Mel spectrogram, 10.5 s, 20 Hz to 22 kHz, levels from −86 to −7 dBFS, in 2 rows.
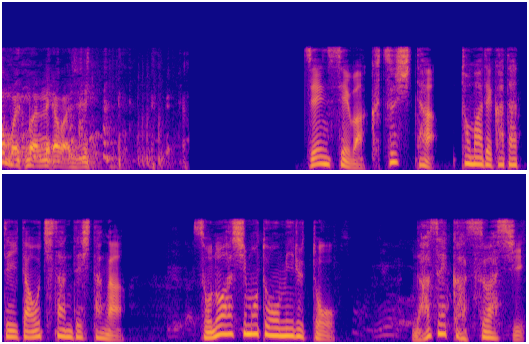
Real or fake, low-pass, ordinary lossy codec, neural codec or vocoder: real; 7.2 kHz; none; none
